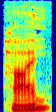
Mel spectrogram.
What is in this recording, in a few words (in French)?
"hai2", chinois; Cours-de-Chinois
